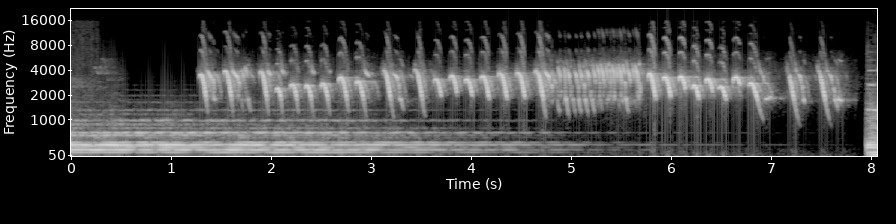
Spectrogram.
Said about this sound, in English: On the third day, they saw a bird, white as snow. The bird chirped songs with its beautiful voice for them.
